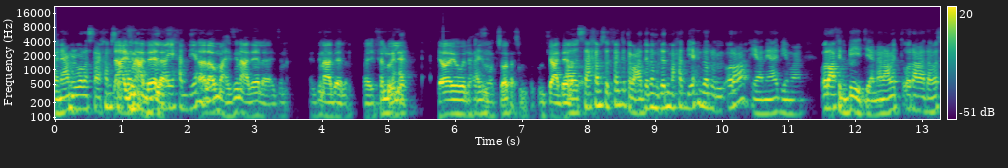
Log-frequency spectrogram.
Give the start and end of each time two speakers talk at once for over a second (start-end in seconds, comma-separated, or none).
0.9-2.5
